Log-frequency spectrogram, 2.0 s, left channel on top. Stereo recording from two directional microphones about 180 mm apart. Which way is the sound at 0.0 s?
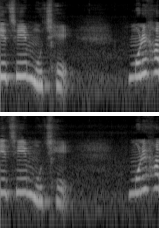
35° left (ahead or behind).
